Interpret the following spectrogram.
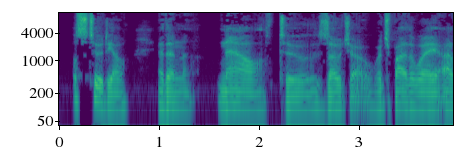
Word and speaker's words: Xojo: you know it Rhymes rhymes with Xerox and everyone knows how to say Xerox so yeah yeah it's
